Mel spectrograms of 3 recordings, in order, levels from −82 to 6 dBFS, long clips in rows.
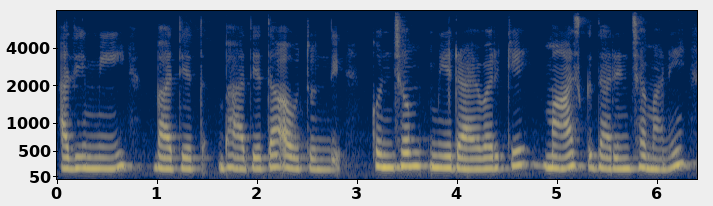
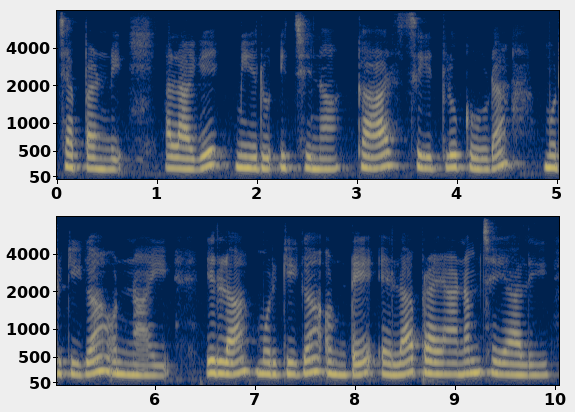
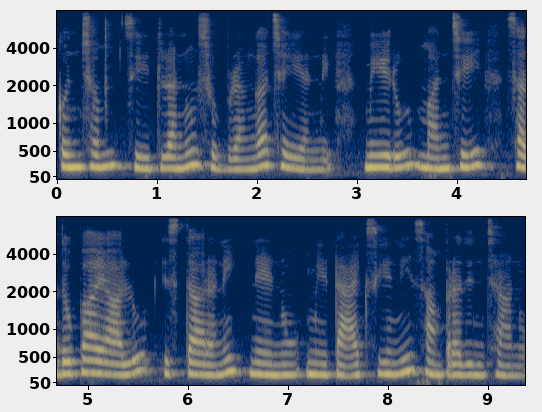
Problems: none marked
